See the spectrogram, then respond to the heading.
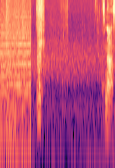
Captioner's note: spitting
